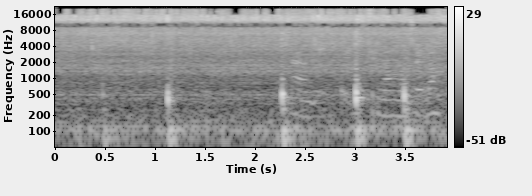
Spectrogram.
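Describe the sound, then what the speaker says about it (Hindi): Spiced masala fries in hot oil in a pan for Punjabi pakoda kadhi, a soft steady sizzle broken by several sharp knocks of a spoon stirring against the pan. "अब इसको थोड़ा सा भी ये भून हो जाए, मसाला थोड़ा अच्छे तरीके से भूना जाए"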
